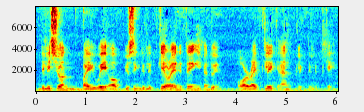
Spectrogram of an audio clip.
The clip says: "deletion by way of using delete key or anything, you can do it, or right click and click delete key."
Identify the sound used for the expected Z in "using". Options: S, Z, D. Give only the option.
S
